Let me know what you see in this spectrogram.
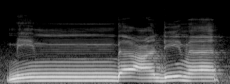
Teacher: Mim tutup mulut dengan 2 harakat tanpa kita tekan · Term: iqlab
